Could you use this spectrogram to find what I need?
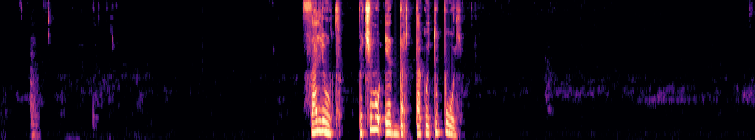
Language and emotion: Russian, angry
